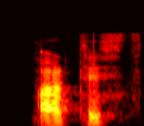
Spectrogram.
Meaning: actor, performer
- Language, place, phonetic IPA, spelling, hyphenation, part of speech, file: Azerbaijani, Baku, [ɑɾˈtis], artist, ar‧tist, noun, LL-Q9292 (aze)-artist.wav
